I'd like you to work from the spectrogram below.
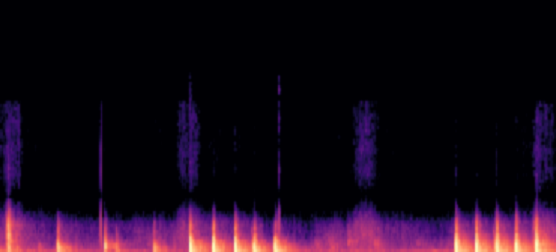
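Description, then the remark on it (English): Sharp knocking on the wooden front door of a lonely farmhouse, from its porch in the evening: a few scattered raps, then a fast run of five, a pause, and another burst of five firm knocks. “It took a few moments to rouse anyone, but finally the door opened, and there stood a woman.”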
